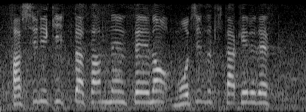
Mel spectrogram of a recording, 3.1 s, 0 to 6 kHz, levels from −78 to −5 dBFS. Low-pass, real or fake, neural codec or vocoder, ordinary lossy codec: 5.4 kHz; fake; codec, 16 kHz in and 24 kHz out, 2.2 kbps, FireRedTTS-2 codec; none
